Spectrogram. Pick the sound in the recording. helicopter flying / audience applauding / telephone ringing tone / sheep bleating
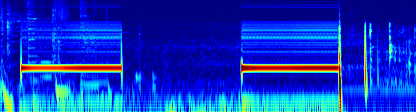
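telephone ringing tone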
